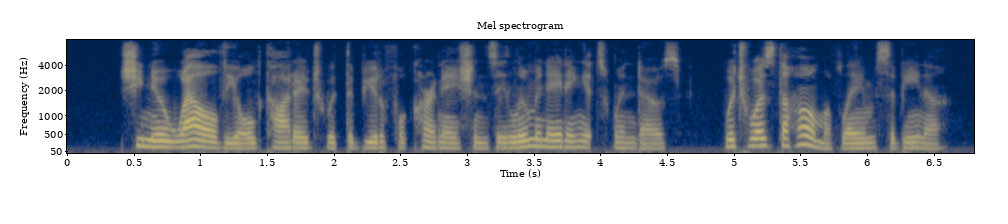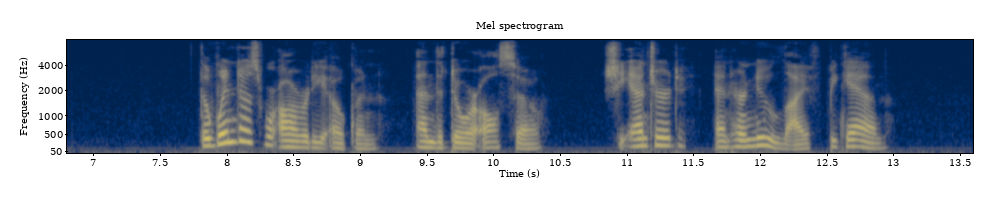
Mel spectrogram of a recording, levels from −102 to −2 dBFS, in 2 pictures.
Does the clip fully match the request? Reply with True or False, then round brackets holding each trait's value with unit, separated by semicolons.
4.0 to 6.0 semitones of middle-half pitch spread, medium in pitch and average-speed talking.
True (4.4 semitones; 150 Hz; 160 wpm)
